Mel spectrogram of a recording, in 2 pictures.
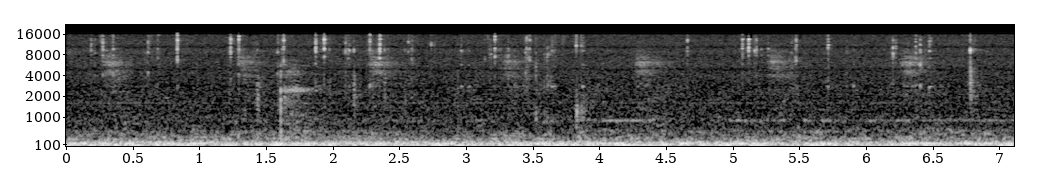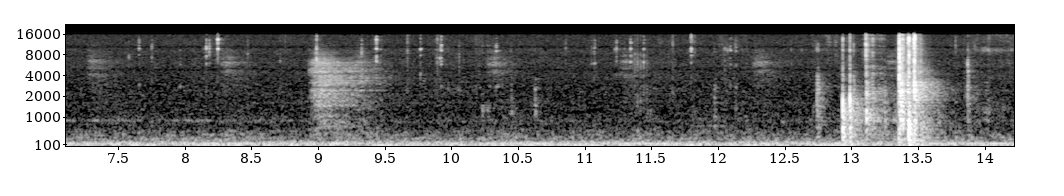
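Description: Low steady hum with faint handling sounds while heat shrink is pressed down with a pen-style heat tool. About nine seconds in there is a short hiss, and a second before the end come two sharp knocks as the tool is set down on the table.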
